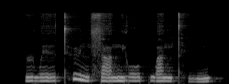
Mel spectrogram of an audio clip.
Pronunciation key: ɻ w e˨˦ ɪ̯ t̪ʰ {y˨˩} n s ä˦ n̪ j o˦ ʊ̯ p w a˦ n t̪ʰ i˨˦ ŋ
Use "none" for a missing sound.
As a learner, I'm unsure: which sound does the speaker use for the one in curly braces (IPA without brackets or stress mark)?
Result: y˥˨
